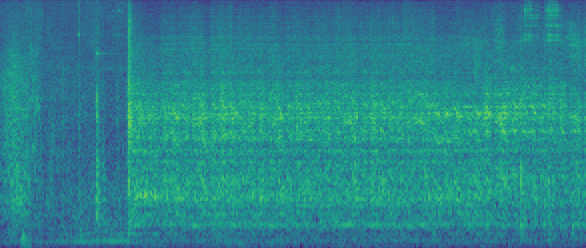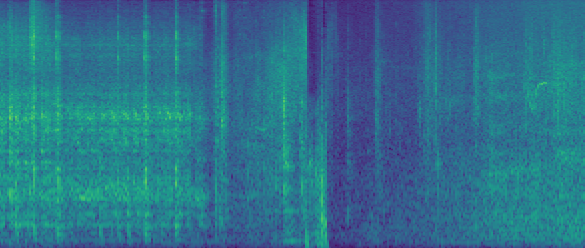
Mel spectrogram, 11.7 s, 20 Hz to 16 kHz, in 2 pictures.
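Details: 1969 Dodge Coronet 440, long-sitting, carburetor suspected clogged and previously backfiring flames out of it: long cranking with the engine trying to catch and firing unevenly, then dying without running; cause not confirmed.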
